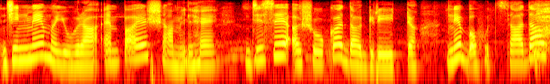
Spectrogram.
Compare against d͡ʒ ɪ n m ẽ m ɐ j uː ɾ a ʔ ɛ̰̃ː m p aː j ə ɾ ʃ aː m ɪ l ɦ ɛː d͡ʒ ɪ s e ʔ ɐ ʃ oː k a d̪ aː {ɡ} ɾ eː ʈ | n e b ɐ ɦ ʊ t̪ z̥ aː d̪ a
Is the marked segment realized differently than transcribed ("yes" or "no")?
no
